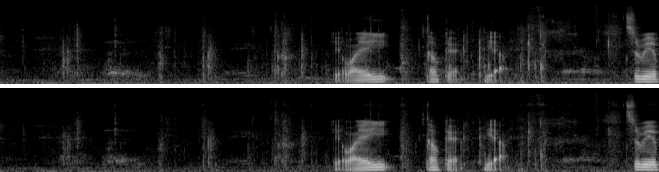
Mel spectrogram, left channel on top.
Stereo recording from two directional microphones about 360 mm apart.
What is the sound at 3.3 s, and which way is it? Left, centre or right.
Speech, centre.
